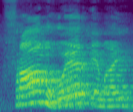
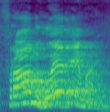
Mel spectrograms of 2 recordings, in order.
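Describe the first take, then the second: First: Drawn out, word by word; teacher drilling the question slowly for students; slow model reading. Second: Said in the usual way. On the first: Shown as a demonstration. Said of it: "teacher models the question slowly". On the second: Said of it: "first plain reading".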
